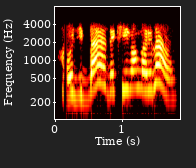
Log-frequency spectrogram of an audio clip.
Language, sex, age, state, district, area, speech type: Odia, female, 18-30, Odisha, Kendujhar, urban, conversation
